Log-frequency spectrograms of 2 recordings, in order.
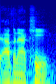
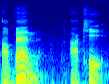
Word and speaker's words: Abenaki: The emphasis has to be on a certain syllable. The third syllable from the end in any word that has more than three syllables has the emphasis or the stress. In English, we often stress the end, so we say Abenaki. Now, if I go back three, we have Abenaki.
